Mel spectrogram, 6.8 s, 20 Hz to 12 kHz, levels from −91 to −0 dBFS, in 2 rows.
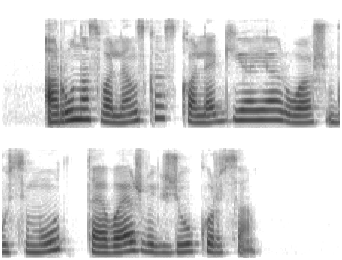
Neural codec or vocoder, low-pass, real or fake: none; 7.2 kHz; real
